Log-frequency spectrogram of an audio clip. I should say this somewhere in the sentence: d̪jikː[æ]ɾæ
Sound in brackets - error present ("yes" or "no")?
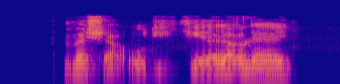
yes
